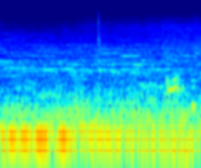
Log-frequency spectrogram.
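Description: Low, droning haunted-attraction soundtrack of steady held tones, with one sharp click about a second in and people's voices coming in near the end.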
